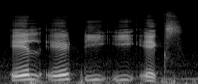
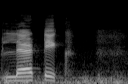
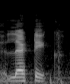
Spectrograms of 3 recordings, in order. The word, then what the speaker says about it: LaTeX: format so so when you pronounce this okay l a t e x okay don't pronounce it as latex it is not latex it is called lattic this x you pronounce it at SK okay ltic so what we are learning we are learning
